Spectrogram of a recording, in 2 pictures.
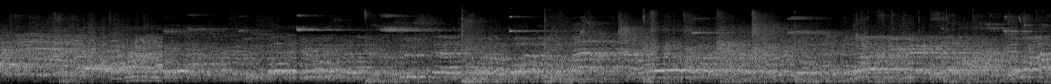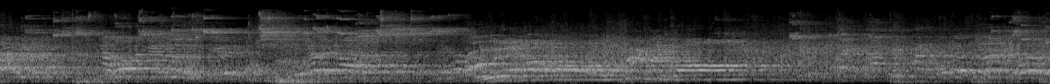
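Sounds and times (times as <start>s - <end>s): voices echoing in a gym: 0.0s - 21.0s.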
